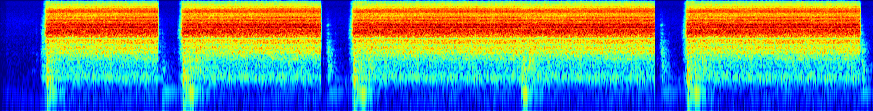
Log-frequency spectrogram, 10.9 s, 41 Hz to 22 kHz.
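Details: 1950s Vixen spark plug cleaner and tester, sandblaster test on a grimy plug behind a homemade guard: sharp, even hiss blasts of about 1.5 to 4 seconds with clean cutoffs; the blaster works and cleaned the plug.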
